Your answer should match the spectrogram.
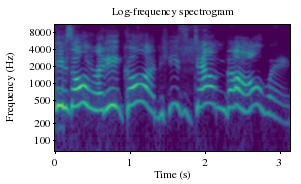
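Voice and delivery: giggly disbelief; laughing. Real, not acted. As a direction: squeak it out through laughter. Laughing retelling.

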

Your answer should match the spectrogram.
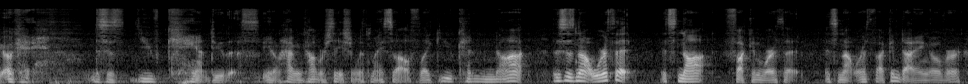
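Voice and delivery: soft, low talk to oneself; self-calming. Retold or imitated. Rider having conversation with self at home, soft self-calming. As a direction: talk yourself down quietly.

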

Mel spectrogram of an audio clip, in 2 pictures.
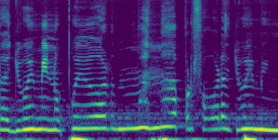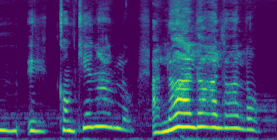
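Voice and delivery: desperate plea. Retold or imitated. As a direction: plead urgently down the phone. Retells desperate phone call for help. (súplica desesperada)

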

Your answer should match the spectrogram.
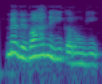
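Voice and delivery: ordinary delivery, nothing marked

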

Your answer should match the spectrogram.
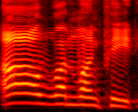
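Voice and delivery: high, slow, relishing the name; delighted drawn-out name. Real, not acted. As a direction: savor the name fondly. Savoring a backstory name.

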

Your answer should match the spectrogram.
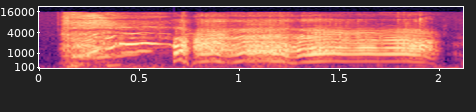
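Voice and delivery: high shrieking laugh. Real, not acted. Vlogger laughing hard at the news, high shriek. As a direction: burst out in a high cackle.

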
